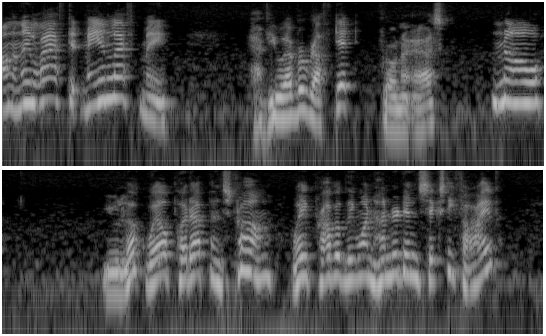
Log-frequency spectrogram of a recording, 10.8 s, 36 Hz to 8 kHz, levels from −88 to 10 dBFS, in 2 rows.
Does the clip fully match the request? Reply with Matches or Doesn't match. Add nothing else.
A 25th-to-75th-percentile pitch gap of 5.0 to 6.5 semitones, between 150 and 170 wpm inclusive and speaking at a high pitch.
Matches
